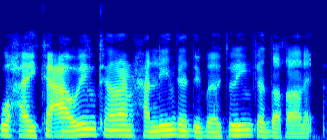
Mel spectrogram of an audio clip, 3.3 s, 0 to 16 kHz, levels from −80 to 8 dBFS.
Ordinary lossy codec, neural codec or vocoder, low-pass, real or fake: none; codec, 44.1 kHz, 2.6 kbps, SNAC; 14.4 kHz; fake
